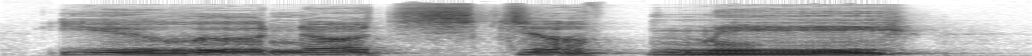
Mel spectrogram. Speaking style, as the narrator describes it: the demon growled

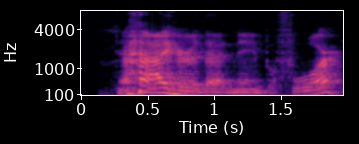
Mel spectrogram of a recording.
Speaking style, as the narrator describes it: he said with a chuckle

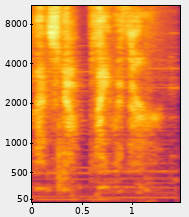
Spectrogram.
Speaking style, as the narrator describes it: one of them might whisper to the other

